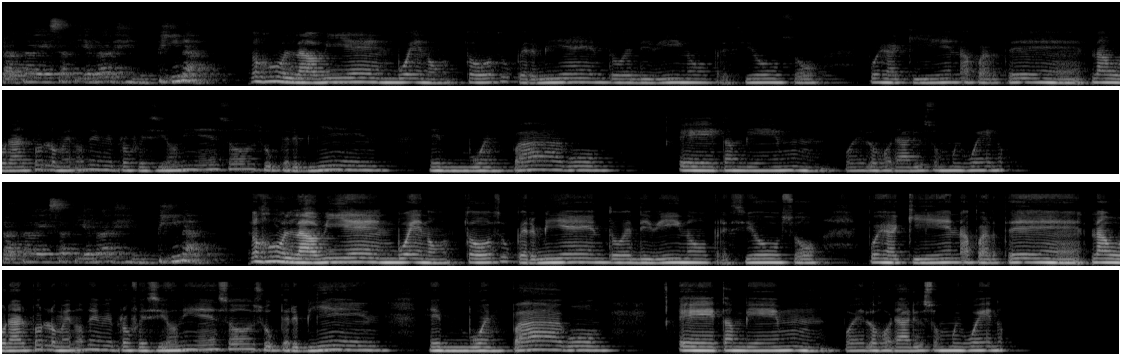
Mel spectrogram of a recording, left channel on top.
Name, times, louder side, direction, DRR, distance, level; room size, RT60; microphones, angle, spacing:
voice 1, 0.0-2.0, equal, 20° right, 2.6 m, -38 dB
voice 2, 2.5-17.6 17.9-21.2, right 5 dB, 85° right, 0.6 m, -30 dB
10.0 x 6.7 x 9.2 m
head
